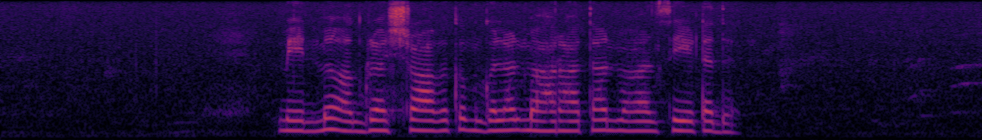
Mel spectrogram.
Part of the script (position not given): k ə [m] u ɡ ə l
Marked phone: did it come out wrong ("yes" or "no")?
no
